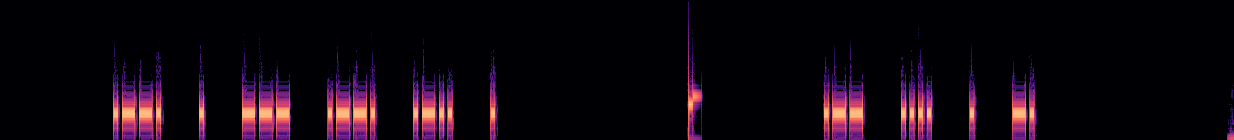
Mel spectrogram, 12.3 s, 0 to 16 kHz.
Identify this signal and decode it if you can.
Morse code, heard as a keyed tone, about 28 wpm, spaced as for 16 wpm, 690 Hz. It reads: PEOPLE WHEN
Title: 3x Character Spacing - Top 100 Words - 28wpm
